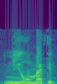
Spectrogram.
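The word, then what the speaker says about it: pneumatic: النوع الخامس اللي اسمه نيوماتيك بون البي سايلنت ما بتتنطقش بنطقها من الاول للان، نيوماتيك بونز اللي هي البونز كونتيننج اير زي الجيوب الانفيه كده اللي بيسموها البارانيزال ساينسز اوف ذا سكال.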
